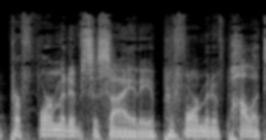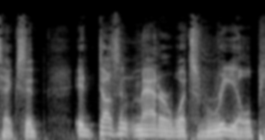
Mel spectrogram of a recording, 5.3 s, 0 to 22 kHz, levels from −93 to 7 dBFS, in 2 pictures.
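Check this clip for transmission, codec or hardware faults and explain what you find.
There is one fault, DAB burbling, from 0.88 to 0.93 s. Bit errors around a tenth of a percent slipped past error correction and corrupted the MP2 audio data, putting short blips of noise in single sub-bands. It burbles briefly, and the spectrogram shows blocky, band-limited bursts.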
